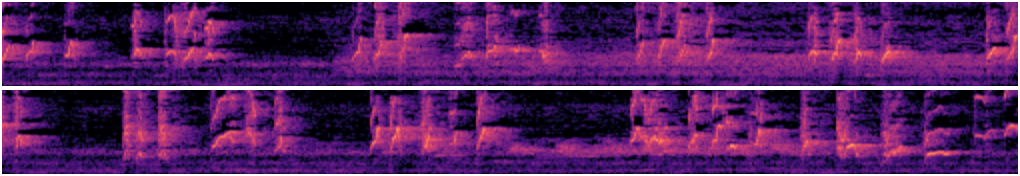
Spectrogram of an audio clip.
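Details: A young kinoi bird learning to sing: bursts of high, dense chattering notes in phrases about a second long, separated by short pauses, repeated through the recording, with a faint background hiss.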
